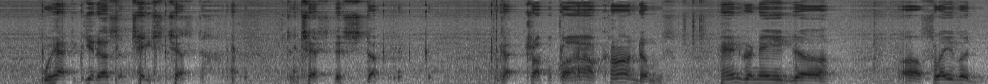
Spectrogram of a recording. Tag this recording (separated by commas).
Speech, inside a small room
